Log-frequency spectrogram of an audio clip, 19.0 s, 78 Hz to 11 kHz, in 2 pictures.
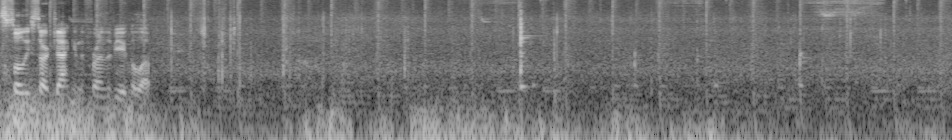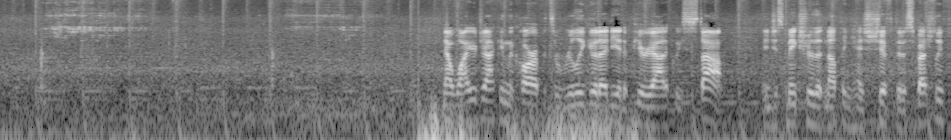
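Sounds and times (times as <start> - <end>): wind buffeting microphone: 0.0 - 9.9, 13.7 - 16.2.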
